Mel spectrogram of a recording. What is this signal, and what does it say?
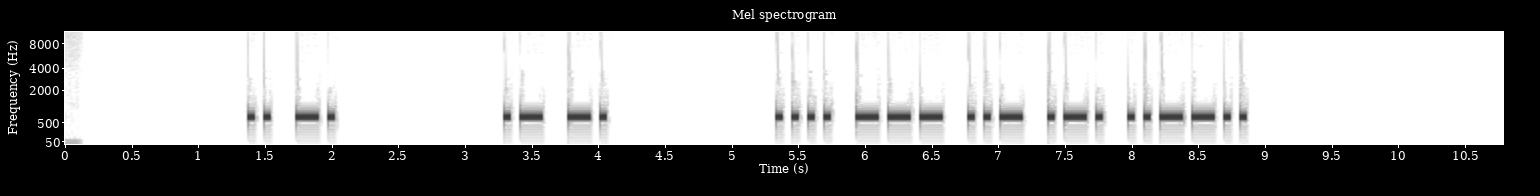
Morse code, heard as a keyed tone, about 20 wpm, 700 Hz. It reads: IN AN HOUR?
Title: 3x Word-Spacing - Sentences from Top 400 Words - 20wpm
